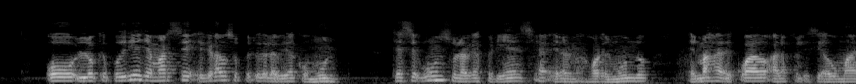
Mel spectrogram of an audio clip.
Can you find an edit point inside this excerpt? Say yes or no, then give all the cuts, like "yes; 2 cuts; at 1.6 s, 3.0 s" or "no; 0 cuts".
yes; 1 cut; at 6.0 s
